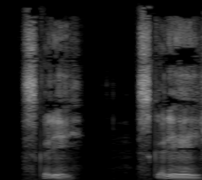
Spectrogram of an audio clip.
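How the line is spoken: Whispering. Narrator (Russian): шептала она

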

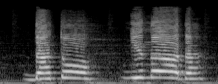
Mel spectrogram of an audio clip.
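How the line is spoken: Shout. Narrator (Russian): закричала Наташа

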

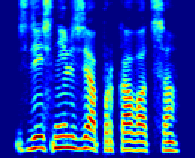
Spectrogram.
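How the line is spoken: Stern. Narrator (Russian): строго сказал он

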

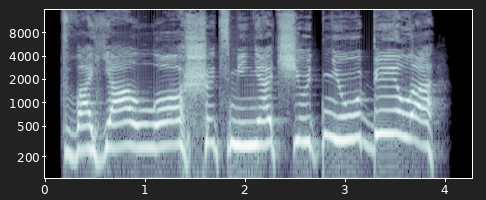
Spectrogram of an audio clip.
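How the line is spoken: Old woman's shriek. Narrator (Russian): завизжала старушка

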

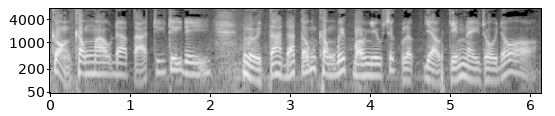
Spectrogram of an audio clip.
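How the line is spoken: Giggling. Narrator (Vietnamese): Liễu Thanh cười khúc khích nói

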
